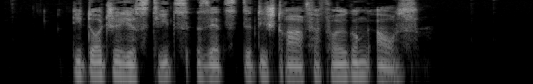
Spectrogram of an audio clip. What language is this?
German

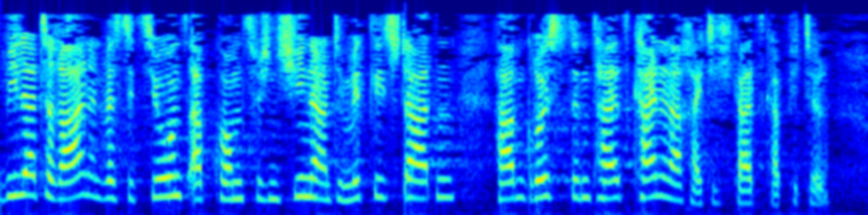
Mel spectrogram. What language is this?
German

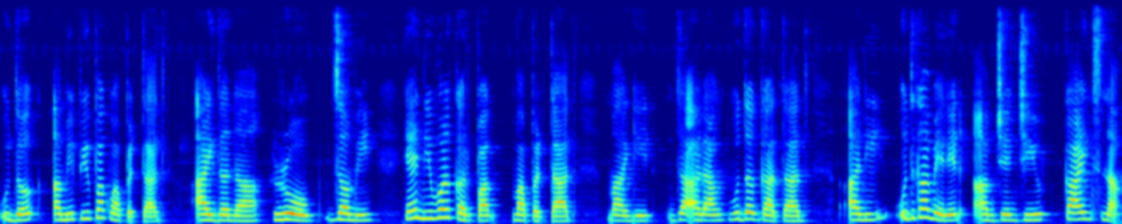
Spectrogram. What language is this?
Konkani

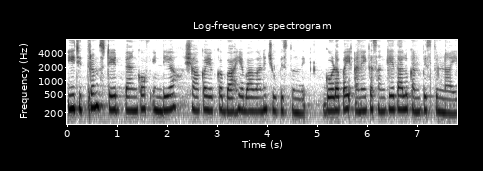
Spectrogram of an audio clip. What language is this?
Telugu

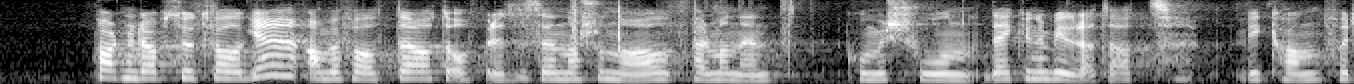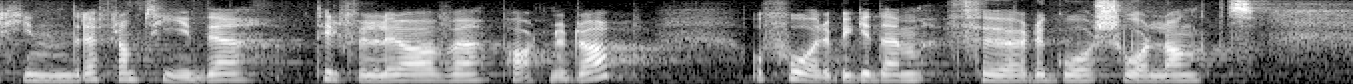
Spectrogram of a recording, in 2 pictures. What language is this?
Norwegian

